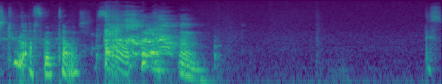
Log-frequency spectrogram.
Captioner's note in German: Hustet; Aus dem Off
